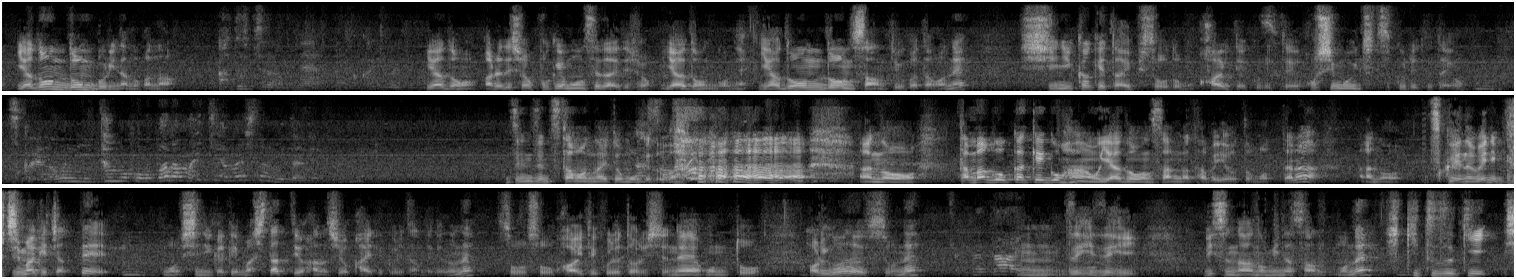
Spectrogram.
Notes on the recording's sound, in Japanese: 初の屋外公開収録(ノー台本)に挑戦！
